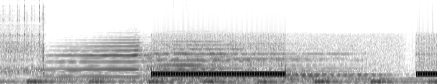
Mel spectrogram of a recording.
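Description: A telephone ringing tone sounds while a caller waits for their father to pick up. A short burst comes first, then a long steady tone of about two seconds, a pause, and the start of another tone over a low hum.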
